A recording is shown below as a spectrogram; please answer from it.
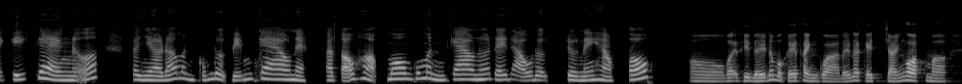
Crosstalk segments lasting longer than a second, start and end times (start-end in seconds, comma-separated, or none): none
